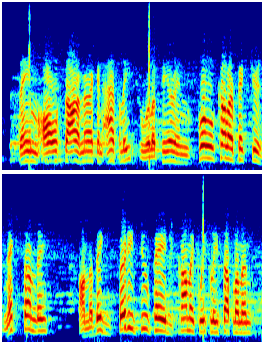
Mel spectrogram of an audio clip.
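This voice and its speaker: A man narrating a 1930s radio serial as announcer, in a dramatic, declamatory showman's manner. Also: sits high. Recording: tinny 1930s radio recording.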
